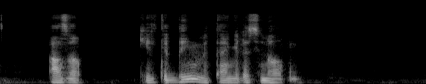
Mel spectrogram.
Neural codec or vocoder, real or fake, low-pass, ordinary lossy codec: codec, 44.1 kHz, 2.6 kbps, DAC; fake; 10.8 kHz; AAC, 48 kbps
